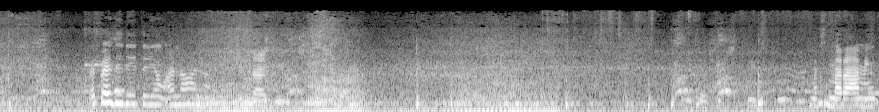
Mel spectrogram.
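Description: A young girl speaks close by in a high voice.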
